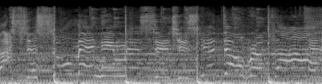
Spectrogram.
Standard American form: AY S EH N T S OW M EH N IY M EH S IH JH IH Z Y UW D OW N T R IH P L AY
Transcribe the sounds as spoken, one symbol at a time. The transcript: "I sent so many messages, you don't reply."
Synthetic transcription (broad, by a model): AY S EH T S OW M EH N IY M EH S IH JH IH Z Y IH D OW N T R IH P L AY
